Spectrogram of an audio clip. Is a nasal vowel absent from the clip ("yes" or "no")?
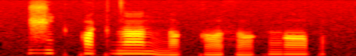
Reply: no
